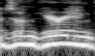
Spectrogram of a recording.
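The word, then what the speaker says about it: Dzungaria: does every body know the zaryan Gap story you if you don't let me just point out you can Google that it's spelled dzu n g- a r i a an you can Google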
